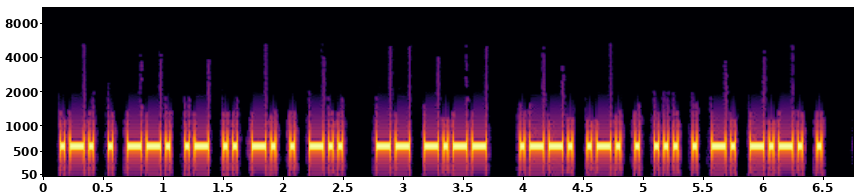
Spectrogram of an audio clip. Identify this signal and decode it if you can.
Morse code, heard as a keyed tone, about 30 wpm, 600 Hz. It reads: REGAINED MY PRESENCE
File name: learning center / tower trouble / tower trouble 30wpm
